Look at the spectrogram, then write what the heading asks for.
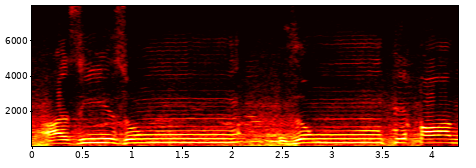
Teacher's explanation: वल्लाहु अज़ीज़ुन, यहाँ पर भी इख्फ़ा करेंगे, तनवीन के बाद हुरूफ इख्फ़ा का ज़ाल आ रहा है, इसलिए आवाज़ को नाक में छुपा कर पढ़ेंगे।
